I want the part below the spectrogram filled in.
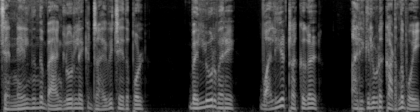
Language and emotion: Malayalam, fearful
